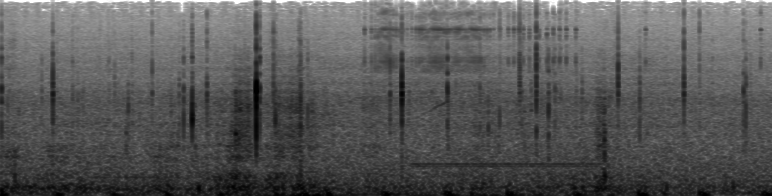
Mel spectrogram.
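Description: Outgoing phone call ringing: one two-second burr of a ringback tone from a phone's speaker, about four seconds in, over scattered sharp taps and ticks.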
